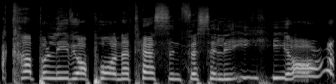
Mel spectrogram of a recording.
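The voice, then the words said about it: Posh Irish-tinged English accent. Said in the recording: “What is the West Brit accent? ... it would be a posh. The Queen's English, but I'm also uh, Irish.”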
